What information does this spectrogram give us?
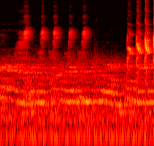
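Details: Pied triller (kapas tembak) at dawn: a series of soft, evenly spaced high chirps, then a louder, quick rising trill at the end against a faint low background hum.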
